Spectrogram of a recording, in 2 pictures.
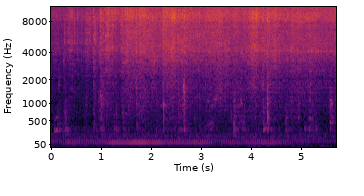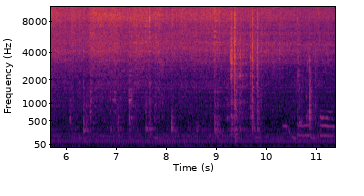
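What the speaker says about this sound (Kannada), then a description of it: "ಎಲ್ಲ ಫ್ರೈ ಆಗಲಿ" Masala and greens fry in a pan with a steady, dense sizzle, while a spoon stirs and scrapes now and then, close and continuous with no talking over it.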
